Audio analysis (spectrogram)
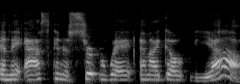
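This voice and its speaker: A woman speaks at a fairly slow pace in a fairly high voice with lively intonation over a quiet background. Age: 60s. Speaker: dancer and choreographer. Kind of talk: interview conversation. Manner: animated.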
